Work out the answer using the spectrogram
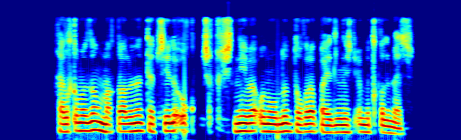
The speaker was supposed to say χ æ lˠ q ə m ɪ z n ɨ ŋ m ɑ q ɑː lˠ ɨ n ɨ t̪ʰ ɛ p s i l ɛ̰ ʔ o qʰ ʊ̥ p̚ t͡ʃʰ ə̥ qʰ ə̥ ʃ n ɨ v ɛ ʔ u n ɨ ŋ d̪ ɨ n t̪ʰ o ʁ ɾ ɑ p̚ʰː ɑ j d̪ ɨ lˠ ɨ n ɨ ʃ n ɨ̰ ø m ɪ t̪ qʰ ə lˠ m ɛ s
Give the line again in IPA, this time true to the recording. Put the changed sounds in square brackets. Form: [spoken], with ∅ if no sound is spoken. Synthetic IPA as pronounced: χ æ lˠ q ə m ɪ z n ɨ ŋ m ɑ q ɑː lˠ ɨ n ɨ t̪ʰ ɛ p s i l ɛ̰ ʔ o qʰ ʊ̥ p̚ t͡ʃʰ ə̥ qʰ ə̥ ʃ n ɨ v ɛ ʔ u n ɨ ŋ d̪ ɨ n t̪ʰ o ʁ ɾ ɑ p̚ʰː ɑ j d̪ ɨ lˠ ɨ n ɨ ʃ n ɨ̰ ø m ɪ t̪ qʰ ə lˠ m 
